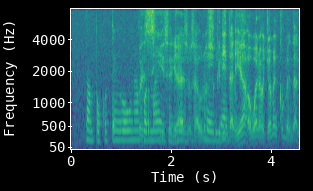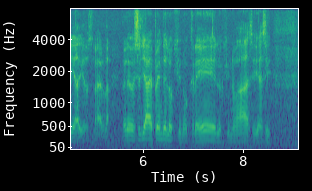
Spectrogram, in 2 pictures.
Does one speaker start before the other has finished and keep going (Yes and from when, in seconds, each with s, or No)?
Yes, from 1.3 s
